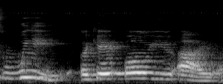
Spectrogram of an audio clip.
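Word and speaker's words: oui: Okay, so it's we, okay, O-U-I, all right, just wrote that for you, okay?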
